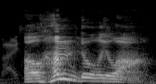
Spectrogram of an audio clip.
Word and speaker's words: Alhamdulillah: Pronounce it hum, not ham. Hum. Alhamdulillah.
